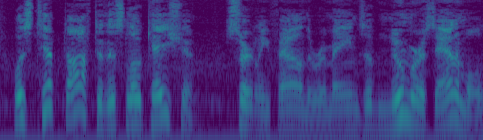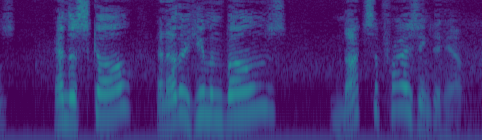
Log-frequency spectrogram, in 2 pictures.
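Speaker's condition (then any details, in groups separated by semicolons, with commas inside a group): No condition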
